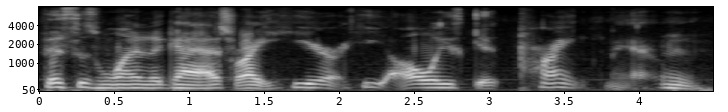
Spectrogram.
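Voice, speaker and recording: A man talks casually and laughs as he reacts to clips. His voice sits at an ordinary middle pitch. The sound is dry and close. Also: unhurried, darkish tone, no room sound. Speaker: reaction video host.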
